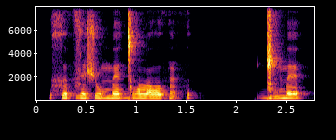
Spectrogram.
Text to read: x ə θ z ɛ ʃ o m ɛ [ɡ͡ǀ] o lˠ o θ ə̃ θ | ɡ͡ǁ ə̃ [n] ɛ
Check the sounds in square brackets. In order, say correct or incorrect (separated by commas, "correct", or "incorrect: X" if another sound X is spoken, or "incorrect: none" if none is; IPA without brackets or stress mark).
correct, incorrect: m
